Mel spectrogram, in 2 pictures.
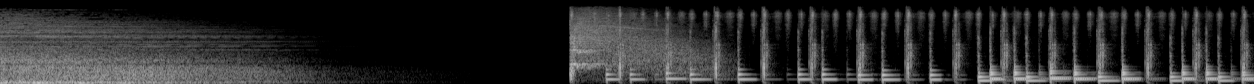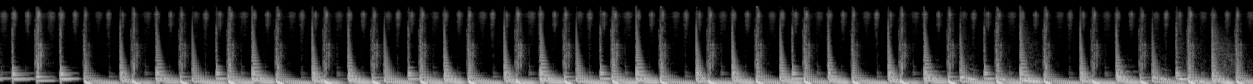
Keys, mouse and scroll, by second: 2.8 middle click, 3.3 shift+middle click, 3.9 middle click, 5.5 right click, 6.0 shift+right click, 6.7 right click, 7.5 right click, 7.9 middle click, 9.3 middle click, 10.2 shift+middle click, 11.2 shift+right click, 11.7 shift+right click, 12.2 shift+right click, 12.5 shift+right click, 13.6 shift+right click, 14.1 shift+right click, 15.0 ctrl+r, 16.0 ctrl+r, 17.4 ctrl+r, 18.8 ctrl+r, 19.6 shift+middle click, 20.4 right click, 22.1 click, 23.0 right click, 23.5 shift+right click, 24.2 right click.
